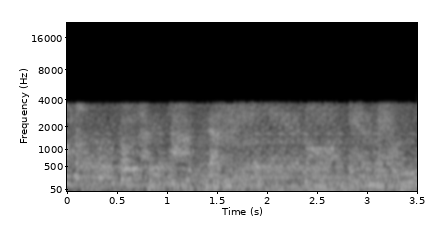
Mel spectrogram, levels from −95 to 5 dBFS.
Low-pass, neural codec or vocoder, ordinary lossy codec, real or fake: 3.6 kHz; codec, 16 kHz, 1.1 kbps, Voila-Tokenizer; Opus, 32 kbps; fake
